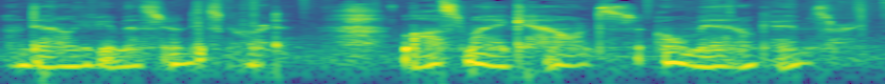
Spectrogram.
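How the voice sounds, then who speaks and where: A man speaking in a soft, breathy whisper, chatting casually with viewers as an ASMR livestream host. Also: mid-range voice, steady tone, fairly quick, background noise.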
